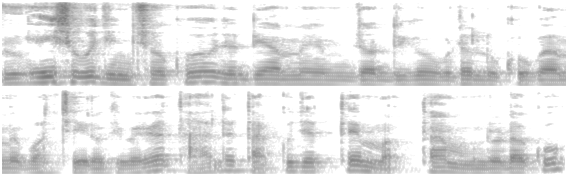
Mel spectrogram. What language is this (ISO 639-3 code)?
ori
